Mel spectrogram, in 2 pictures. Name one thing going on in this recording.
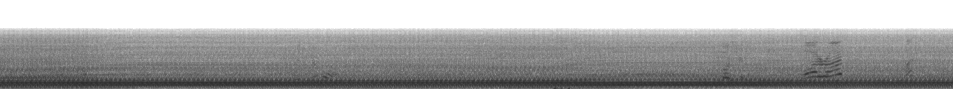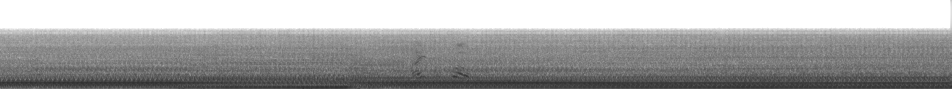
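A diesel engine drones steadily up close.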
